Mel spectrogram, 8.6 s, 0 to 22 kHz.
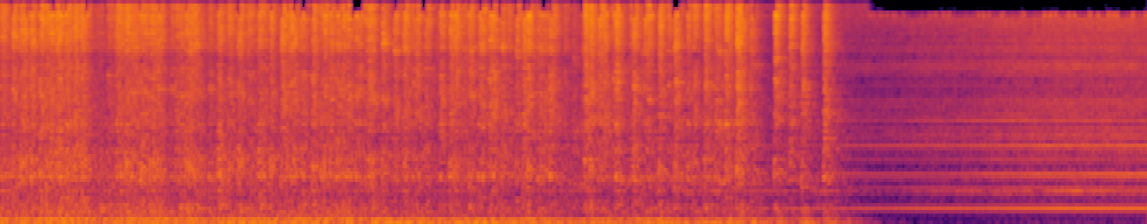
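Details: V8 with new headers and exhaust refitted under the car, first start in about three weeks. Loud, deep rumble holding an even rhythm through idle and revs, no misses or ticks; louder in-cabin with seat vibration. Smoke from drying header silicone. Normal idle and rev.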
